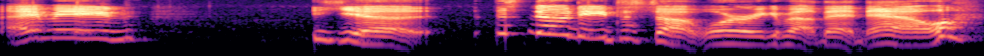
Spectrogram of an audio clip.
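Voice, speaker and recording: A woman's voice: mid-range voice, sing-song, slow, sharp tone. A woman giving casual, amused commentary while playing a video game. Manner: laughs often, amused reactions. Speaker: gamer commentating on playthrough.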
